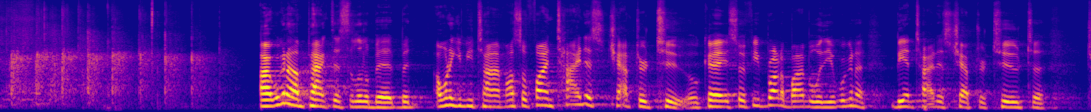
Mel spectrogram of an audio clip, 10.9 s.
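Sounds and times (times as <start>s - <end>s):
group applause: 0.0s - 2.3s
speech: 2.6s - 10.8s.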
